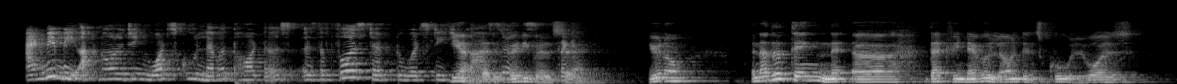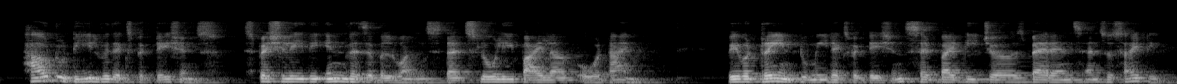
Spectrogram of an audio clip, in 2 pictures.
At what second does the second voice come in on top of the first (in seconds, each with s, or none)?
4.5 s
